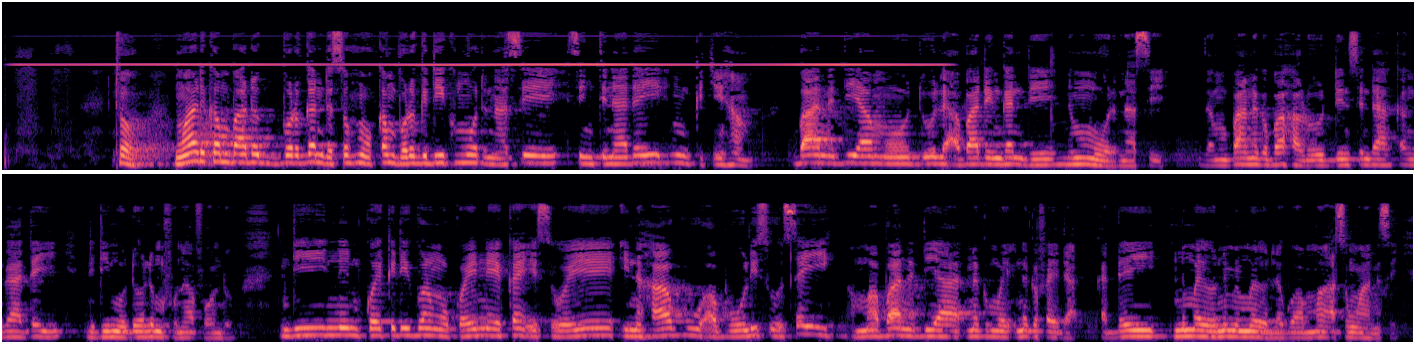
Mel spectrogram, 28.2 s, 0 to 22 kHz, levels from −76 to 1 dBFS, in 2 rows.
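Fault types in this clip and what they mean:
Vorbis compression: The speech has plainly audible codec damage throughout, with a grainy, hissy texture in the upper range and nothing above 10.5 kHz. The likely cause is Vorbis encoding at low quality: the coder keeps a smooth spectral envelope but quantises the fine detail on top of it so coarsely that treble detail turns into noise of similar energy, and it cuts the band off at 10.5 kHz. This behaviour fits a bitrate near 30 kbps.
Feedback whistle: A thin, steady tone at 4.7 kHz sits behind the speech from the start to 9.58 s, about 5 dB below the speech level, slowly swelling and fading rather than building into a howl. The likely cause is a loudspeaker-to-microphone loop running just short of feedback, so one frequency keeps ringing at low level. It stops at 9.58 s, and the rest of the clip carries no tone.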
